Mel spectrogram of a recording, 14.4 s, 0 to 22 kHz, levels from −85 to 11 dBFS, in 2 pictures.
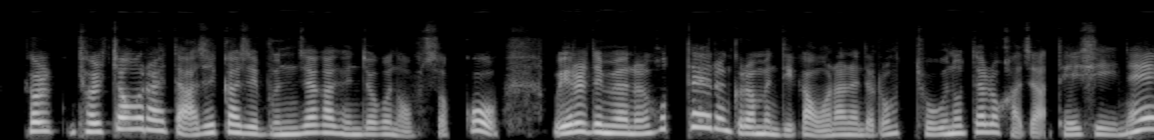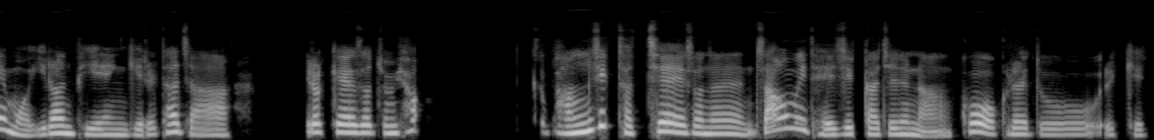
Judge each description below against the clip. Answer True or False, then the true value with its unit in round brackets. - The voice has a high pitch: True (200 Hz)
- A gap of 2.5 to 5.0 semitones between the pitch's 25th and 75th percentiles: False (5.6 semitones)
